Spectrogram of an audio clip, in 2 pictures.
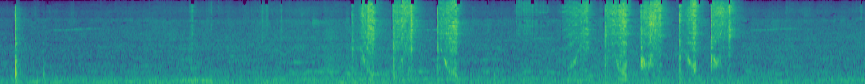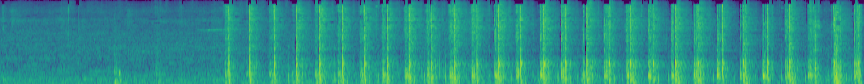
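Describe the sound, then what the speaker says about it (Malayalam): A knife chops three onions on a cutting board. A few scattered bursts of cuts come first, then a fast, even run of sharp, close knocks that grows louder toward the end. "മൂന്ന് സവാള എടുക്കാം നമുക്കതൊന്ന് കട്ട് ചെയ്യാം"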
